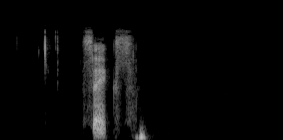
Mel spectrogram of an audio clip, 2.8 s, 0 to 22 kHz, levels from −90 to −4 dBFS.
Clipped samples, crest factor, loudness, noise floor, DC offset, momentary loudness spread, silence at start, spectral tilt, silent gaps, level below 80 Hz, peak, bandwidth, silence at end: under 0.1%; 28 dB; -37 LUFS; under -90 dBFS; under 0.1%; 11 LU; 0.85 s; -3 dB/octave; none; -58 dBFS; -12 dBFS; 10 kHz; 1.35 s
